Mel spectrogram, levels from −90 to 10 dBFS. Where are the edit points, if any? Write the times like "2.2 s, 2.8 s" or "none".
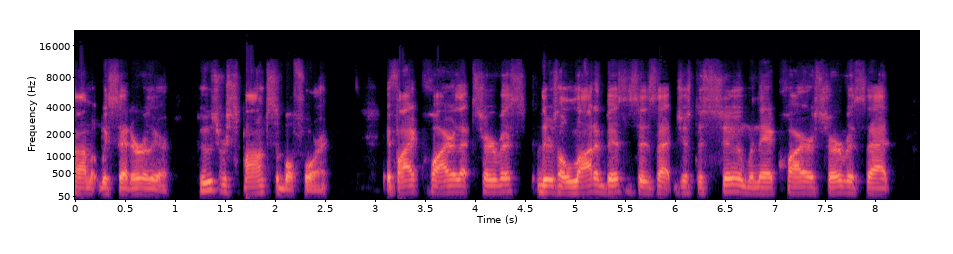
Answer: none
